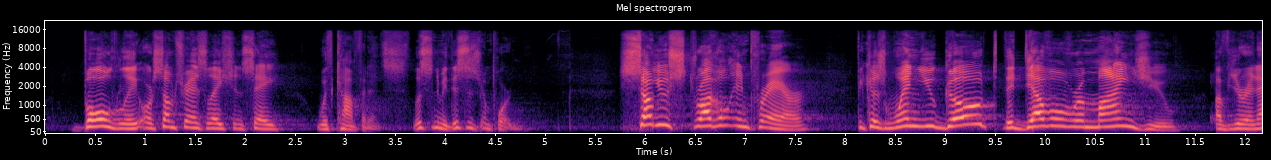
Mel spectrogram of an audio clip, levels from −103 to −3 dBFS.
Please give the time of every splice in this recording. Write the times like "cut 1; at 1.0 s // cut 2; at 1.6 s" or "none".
cut 1; at 4.4 s // cut 2; at 6.1 s // cut 3; at 9.5 s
